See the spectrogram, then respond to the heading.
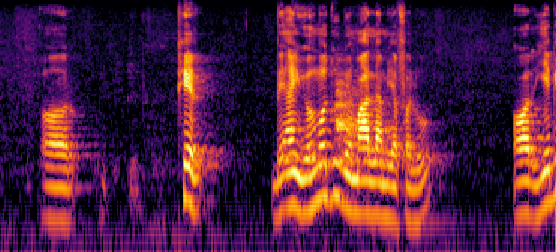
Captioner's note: Arabic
